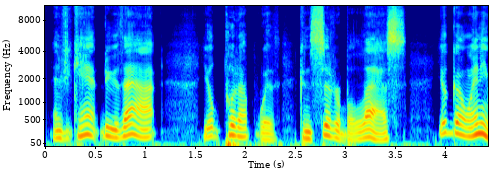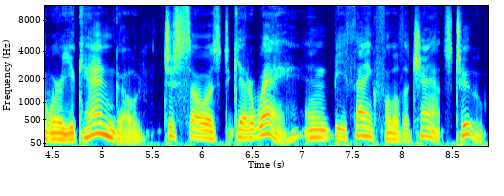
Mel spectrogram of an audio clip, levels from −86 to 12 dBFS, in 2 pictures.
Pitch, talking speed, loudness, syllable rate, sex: 140 Hz, 210 wpm, -18 LUFS, 5.5 syllables/s, male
